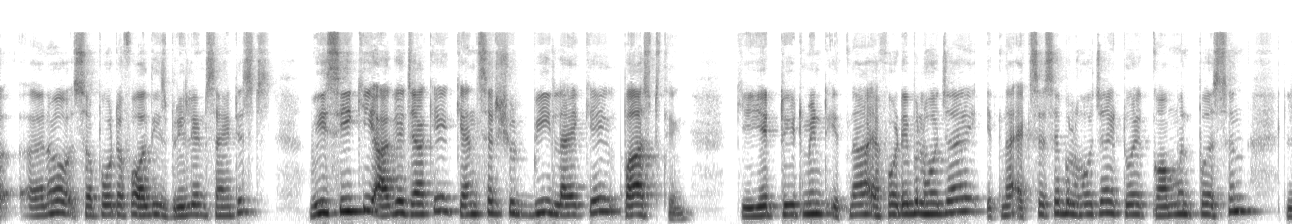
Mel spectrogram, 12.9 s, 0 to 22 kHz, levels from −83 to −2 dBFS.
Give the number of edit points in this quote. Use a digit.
1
